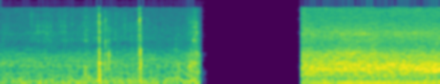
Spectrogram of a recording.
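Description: Faint outdoor background noise with two small clicks about half a second in, then a half-second of dead silence from an edit splice, after which a steadier low rumble of outdoor background resumes.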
